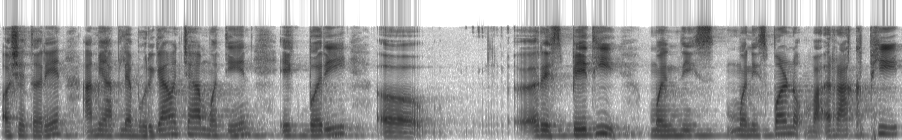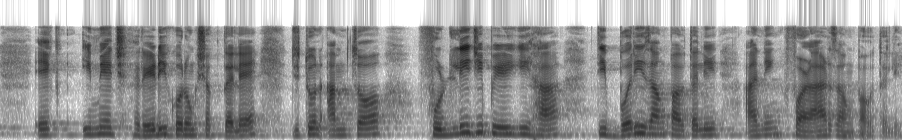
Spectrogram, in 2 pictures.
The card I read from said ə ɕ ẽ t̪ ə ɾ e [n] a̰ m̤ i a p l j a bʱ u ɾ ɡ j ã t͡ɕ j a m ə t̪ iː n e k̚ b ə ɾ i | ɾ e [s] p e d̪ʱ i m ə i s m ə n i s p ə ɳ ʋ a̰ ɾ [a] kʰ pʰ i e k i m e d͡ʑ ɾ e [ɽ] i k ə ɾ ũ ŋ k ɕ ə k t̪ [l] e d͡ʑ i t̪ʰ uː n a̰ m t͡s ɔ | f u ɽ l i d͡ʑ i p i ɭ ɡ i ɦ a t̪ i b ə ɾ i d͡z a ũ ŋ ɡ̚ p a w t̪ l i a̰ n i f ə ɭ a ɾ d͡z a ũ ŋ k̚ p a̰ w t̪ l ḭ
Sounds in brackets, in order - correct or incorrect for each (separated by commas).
correct, correct, correct, correct, correct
